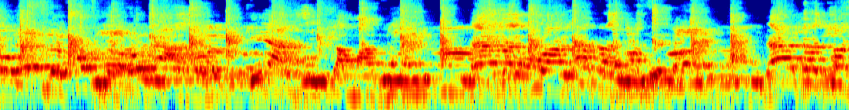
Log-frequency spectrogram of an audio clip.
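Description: Hand claps at an irregular, quick pace over voices praying aloud.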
